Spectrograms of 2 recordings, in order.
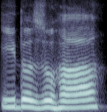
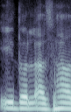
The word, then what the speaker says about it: عید الاضحیٰ: درست تلفظ ہے مثبت۔ ایک اور لفظ ہے جو دونوں طرح سے مستعمل ہے، وہ ہے عید الضحیٰ اور عید الاضحیٰ، یہ دونوں طرح سے مستعمل ہے۔ شمس الرحمن فاروقی کے مطابق عید الاضحیٰ درست ہے۔ درست تلفظ ہے جبلت،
